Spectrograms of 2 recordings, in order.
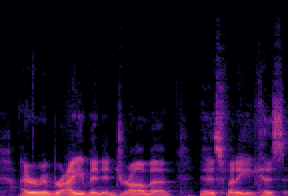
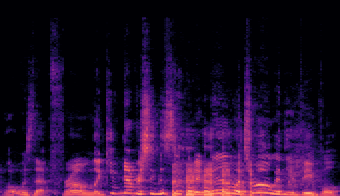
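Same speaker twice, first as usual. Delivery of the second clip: incredulous classmates; 7 semitones higher, 4 dB louder than usual. Retold or imitated. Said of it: "everybody was like".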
